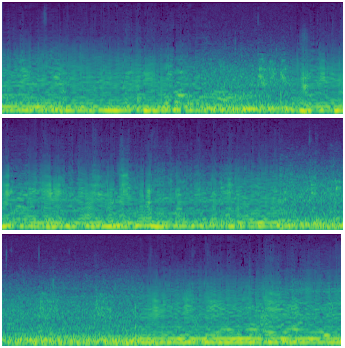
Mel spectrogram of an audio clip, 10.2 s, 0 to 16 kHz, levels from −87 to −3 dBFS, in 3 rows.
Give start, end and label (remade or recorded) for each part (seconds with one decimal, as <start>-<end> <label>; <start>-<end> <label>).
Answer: 0.0-2.0 remade; 2.0-2.9 recorded; 2.9-6.2 remade; 6.2-8.2 recorded; 8.2-10.2 remade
